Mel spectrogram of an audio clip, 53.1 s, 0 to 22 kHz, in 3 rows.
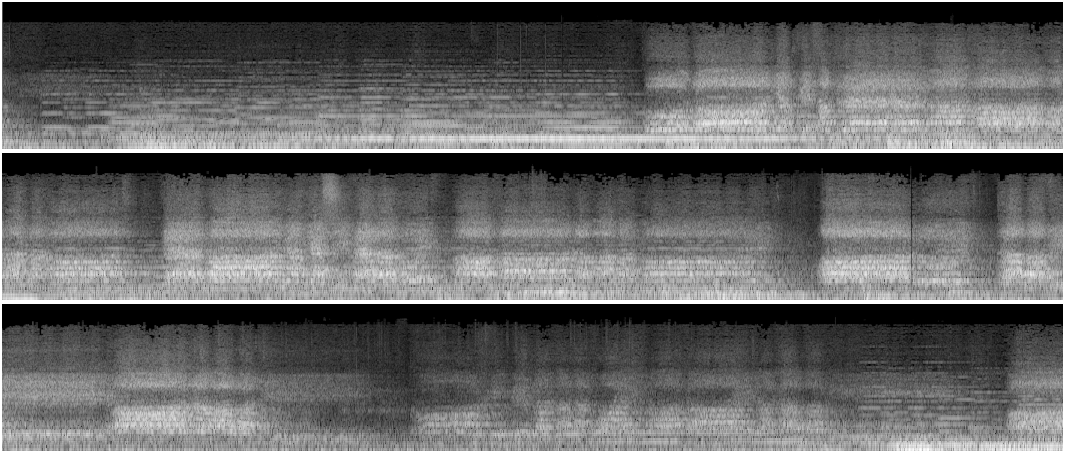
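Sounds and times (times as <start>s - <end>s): choir singing chant-like phrases: 0.0s - 1.6s, 10.6s - 53.0s
slow held chords: 0.0s - 53.0s
steady low bass: 8.0s - 22.8s, 23.6s - 36.7s.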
